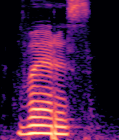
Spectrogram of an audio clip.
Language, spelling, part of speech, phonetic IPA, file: Ukrainian, верес, noun, [ˈʋɛres], Uk-верес.ogg
- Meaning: heather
